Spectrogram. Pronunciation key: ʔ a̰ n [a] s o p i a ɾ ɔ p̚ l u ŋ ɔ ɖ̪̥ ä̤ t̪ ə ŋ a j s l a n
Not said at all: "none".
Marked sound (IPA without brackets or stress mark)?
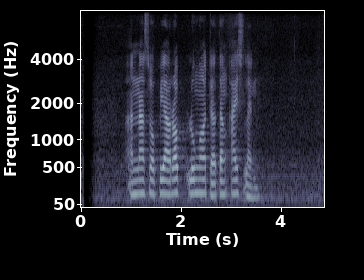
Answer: a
